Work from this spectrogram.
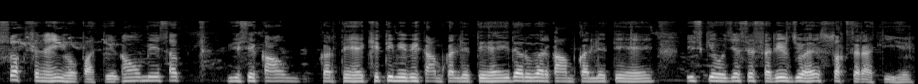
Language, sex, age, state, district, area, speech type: Hindi, male, 45-60, Uttar Pradesh, Jaunpur, rural, spontaneous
